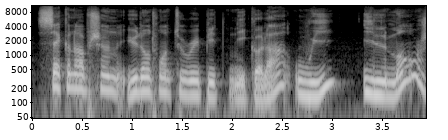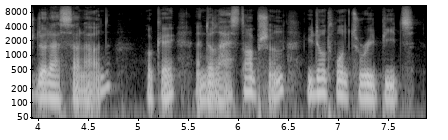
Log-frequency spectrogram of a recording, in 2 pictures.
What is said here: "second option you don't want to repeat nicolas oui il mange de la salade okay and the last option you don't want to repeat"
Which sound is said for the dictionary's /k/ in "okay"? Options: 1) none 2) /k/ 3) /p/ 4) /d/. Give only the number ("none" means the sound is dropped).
2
